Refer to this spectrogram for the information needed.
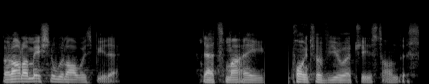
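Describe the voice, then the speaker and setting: A man from Morocco speaks as a podcast guest, explaining his view earnestly with many small fillers. His voice sits on the low side, and the recording sounds dull and lo-fi with almost no room sound. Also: steady tone, a little fast, vocal fry, dry recording. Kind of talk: podcast interview.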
